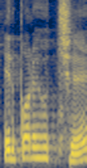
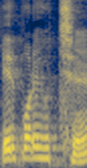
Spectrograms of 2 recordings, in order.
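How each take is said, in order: No difference in how they are said.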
